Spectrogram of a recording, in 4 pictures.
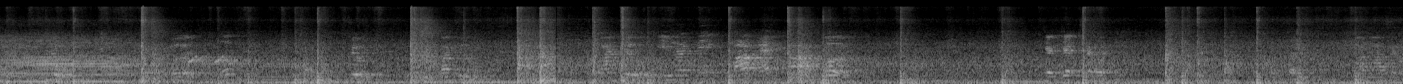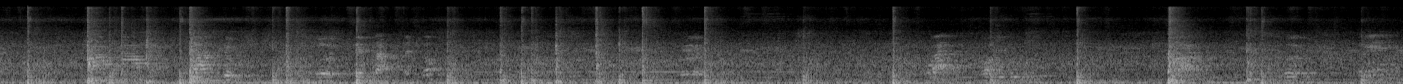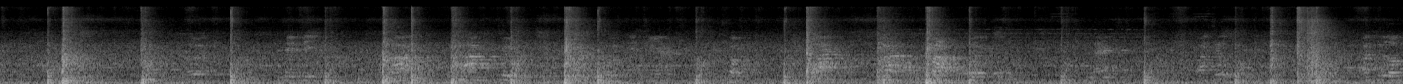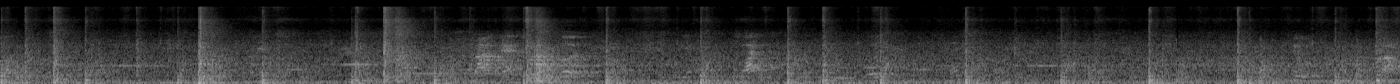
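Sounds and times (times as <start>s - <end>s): punches slapping on pads: 40.4s - 45.0s.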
